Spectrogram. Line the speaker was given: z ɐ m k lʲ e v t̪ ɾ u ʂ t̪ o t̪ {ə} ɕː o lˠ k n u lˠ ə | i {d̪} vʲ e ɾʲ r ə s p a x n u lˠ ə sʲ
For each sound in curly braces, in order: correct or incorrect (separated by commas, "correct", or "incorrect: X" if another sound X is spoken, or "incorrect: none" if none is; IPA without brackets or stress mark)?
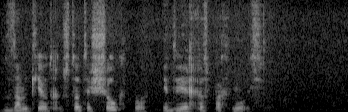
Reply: correct, correct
